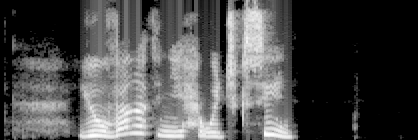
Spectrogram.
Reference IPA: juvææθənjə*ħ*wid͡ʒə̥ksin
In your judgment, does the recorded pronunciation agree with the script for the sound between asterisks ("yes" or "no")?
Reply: yes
